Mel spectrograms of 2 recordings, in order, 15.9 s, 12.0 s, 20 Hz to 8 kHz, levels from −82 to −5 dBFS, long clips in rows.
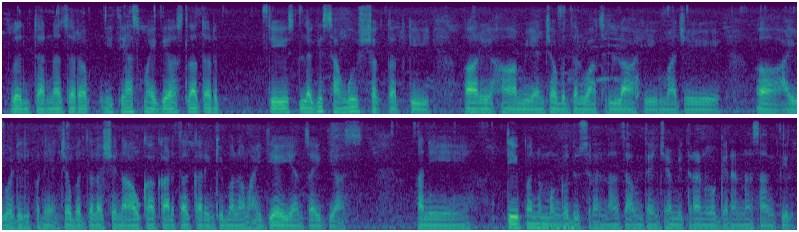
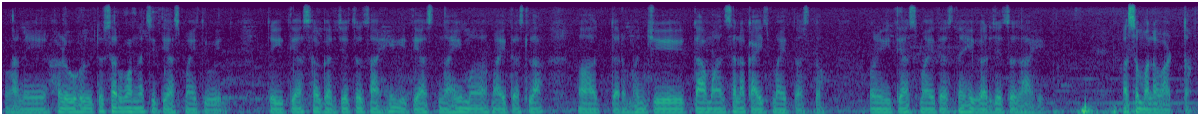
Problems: constant background noise, continuous background conversations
